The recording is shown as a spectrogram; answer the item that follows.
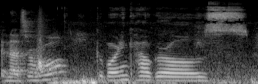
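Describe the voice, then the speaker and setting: A woman speaks at a fairly low pitch, and there is audible echo in the room. Noticeable noise runs behind her. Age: 20s. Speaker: travel vlogger. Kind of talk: casual vlog talk. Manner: animated.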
